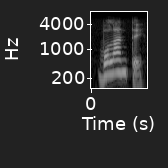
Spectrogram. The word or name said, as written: volante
